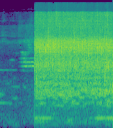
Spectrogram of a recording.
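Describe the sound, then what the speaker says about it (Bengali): Water pours steadily into a cooking pan of prawns being braised with taro, a loud continuous gushing rush that starts abruptly and runs to the end, close and alone. "কষানোর জন্য পানি দিয়ে দিলাম"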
